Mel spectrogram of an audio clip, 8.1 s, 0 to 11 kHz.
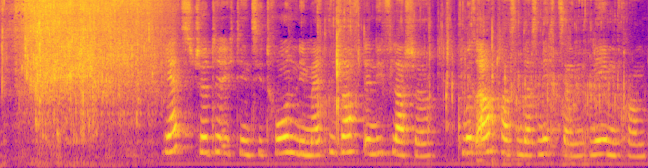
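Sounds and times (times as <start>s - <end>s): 
tap water running: 0.0s - 2.2s, 5.2s - 8.0s
speech: 2.1s - 8.0s.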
